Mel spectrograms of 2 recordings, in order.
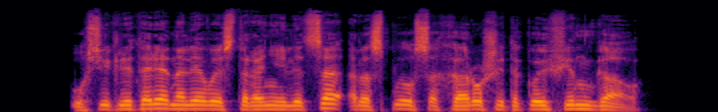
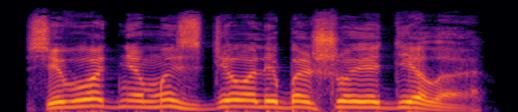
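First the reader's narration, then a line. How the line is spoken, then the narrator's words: Loud address to troops. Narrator (Russian): громко обращаюсь к солдатам и офицерам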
